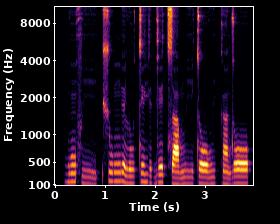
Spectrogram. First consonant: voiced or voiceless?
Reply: voiced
